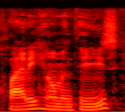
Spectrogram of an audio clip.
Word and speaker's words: Platyhelminthes: with the flatworms that's going to be phylum platyhelminthes and you can kind of remember that plait rhymes with flat so some of the key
